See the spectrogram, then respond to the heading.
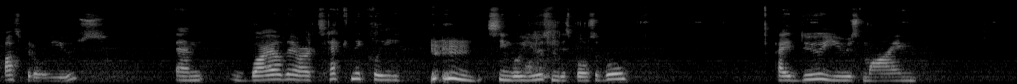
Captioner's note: cough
